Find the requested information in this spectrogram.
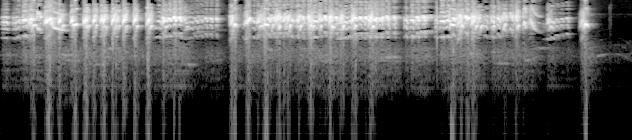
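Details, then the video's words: Crimson sunbird lure recording: fast runs of sharp, high, ticking chirps that run together into a continuous twittering trill, pausing briefly mid-way and ending with one clipped note. "Suara Pikat Burung Sepah Raja"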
